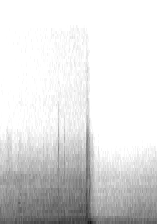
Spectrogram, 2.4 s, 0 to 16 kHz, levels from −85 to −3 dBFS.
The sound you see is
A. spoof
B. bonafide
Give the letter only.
B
